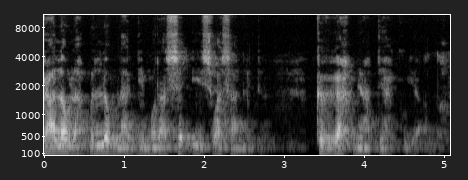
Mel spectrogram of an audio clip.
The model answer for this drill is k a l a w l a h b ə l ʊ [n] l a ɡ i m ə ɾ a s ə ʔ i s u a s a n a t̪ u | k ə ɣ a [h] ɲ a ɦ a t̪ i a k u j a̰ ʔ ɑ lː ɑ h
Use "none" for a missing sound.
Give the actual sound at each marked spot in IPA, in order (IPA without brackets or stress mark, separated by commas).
m, h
